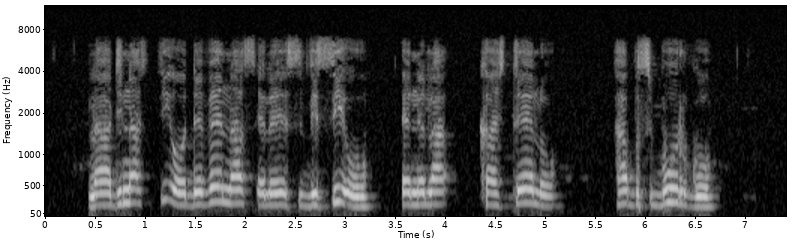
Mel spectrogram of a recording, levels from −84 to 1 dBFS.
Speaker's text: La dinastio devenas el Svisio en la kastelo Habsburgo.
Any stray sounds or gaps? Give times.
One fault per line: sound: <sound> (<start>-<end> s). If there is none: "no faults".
no faults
